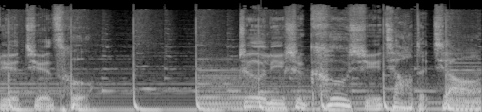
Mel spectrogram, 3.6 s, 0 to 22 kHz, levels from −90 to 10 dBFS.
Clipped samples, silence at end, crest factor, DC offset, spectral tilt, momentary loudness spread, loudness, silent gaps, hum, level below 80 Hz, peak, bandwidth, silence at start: under 0.1%; 0 s; 14 dB; under 0.1%; -4.5 dB/octave; 9 LU; -15 LUFS; none; none; -20 dBFS; 0 dBFS; 19.5 kHz; 0 s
